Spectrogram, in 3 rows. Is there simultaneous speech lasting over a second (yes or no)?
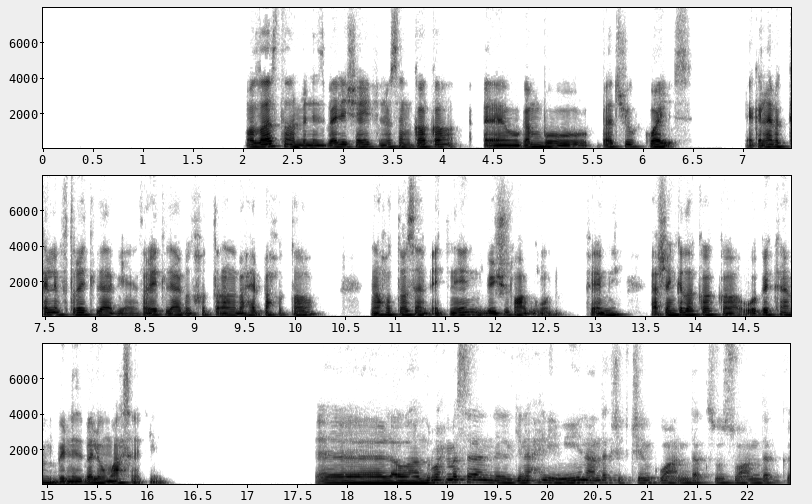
no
